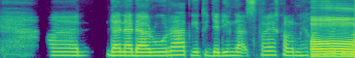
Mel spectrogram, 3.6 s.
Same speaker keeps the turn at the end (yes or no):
no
